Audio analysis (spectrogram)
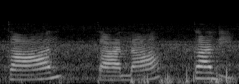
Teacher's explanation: यहाँ पे जो शब्द हम लोग बोल रहे हैं काल, काला, काली, तो यहाँ दीर्घ स्वर लग रहा है यानी कि समय ज़्यादा लग रहा है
